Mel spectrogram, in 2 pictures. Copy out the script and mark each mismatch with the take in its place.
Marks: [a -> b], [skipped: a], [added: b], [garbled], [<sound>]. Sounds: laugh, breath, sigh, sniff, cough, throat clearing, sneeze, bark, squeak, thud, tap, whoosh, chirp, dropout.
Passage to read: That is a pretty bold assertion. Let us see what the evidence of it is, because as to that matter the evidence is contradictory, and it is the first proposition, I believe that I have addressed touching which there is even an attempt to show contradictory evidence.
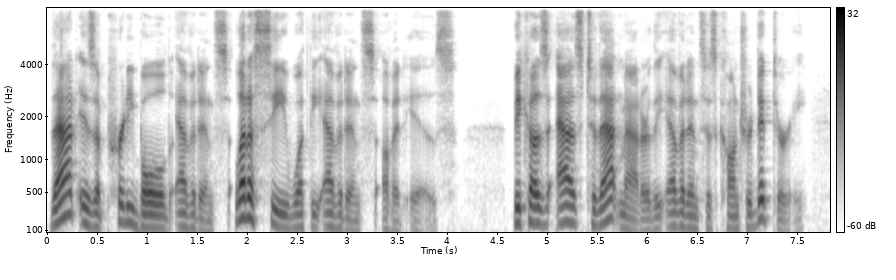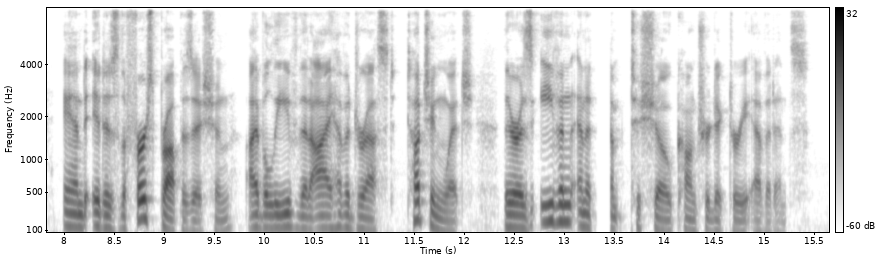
That is a pretty bold [assertion. -> evidence] Let us see what the evidence of it is, because as to that matter the evidence is contradictory, and it is the first proposition, I believe that I have addressed touching which there is even an attempt [dropout] to show contradictory evidence.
